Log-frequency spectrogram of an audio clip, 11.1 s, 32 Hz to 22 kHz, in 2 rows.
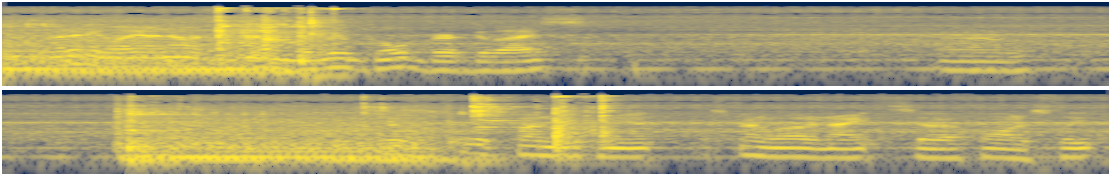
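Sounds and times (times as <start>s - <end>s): loud mechanical running noise: 0.0s - 11.0s
machine motor humming: 0.0s - 11.0s.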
